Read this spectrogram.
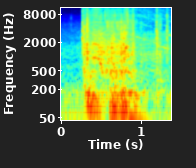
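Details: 2005 supercharged Sea-Doo jetski after a new starter was fitted, tested out of water. A short, sharp burst of fast cranking turns the engine over freely; the start button may be faulty.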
